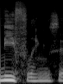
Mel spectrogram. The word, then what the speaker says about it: nieflings: There's something about the long E in nieflings that I really like.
